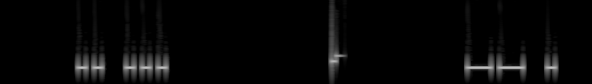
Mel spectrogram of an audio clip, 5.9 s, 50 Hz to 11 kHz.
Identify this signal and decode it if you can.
Morse code, heard as a keyed tone, about 15 wpm, 700 Hz. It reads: IS ME
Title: Two Letter Words - 15wpm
